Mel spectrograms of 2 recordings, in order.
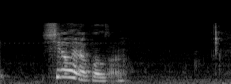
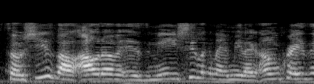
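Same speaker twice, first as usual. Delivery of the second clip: usual speaking voice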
